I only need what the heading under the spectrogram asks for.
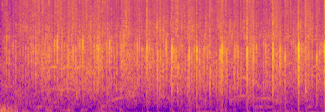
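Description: An audience claps steadily, a dense patter of many hands with a few sharper, louder claps standing out near the end, heard from within the crowd.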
